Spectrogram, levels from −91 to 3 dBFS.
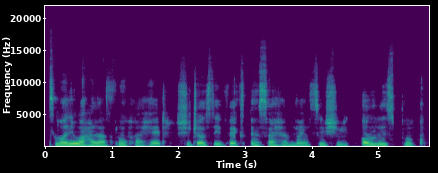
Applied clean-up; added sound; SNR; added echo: neural mask model Resemble Enhance denoiser.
